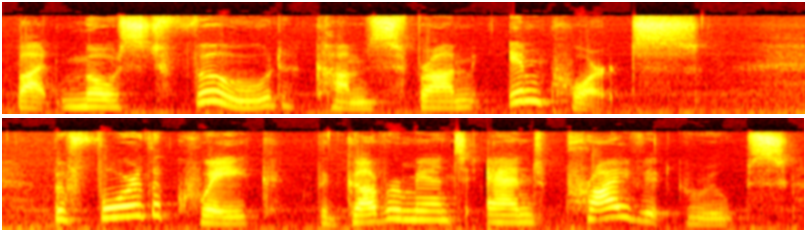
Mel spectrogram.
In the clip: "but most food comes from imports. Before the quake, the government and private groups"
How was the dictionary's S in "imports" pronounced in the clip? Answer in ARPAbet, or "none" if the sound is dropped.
S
